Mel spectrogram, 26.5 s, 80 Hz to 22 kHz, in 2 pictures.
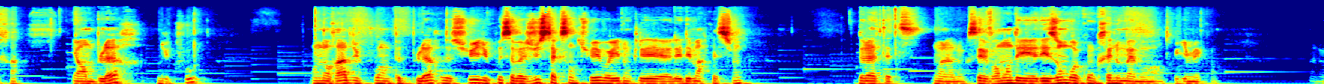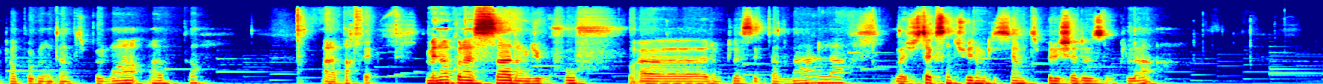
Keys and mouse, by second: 11.0 right click, 19.4 middle click, 21.6 middle click.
